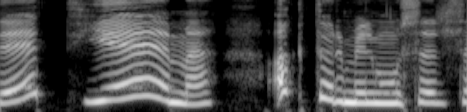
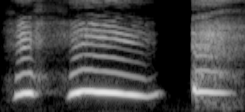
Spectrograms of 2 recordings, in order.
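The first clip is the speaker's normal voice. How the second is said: teasing giggle; 11 semitones higher than usual. Acted. Gigi laughs at her.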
